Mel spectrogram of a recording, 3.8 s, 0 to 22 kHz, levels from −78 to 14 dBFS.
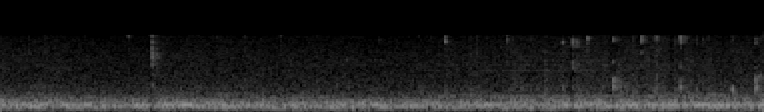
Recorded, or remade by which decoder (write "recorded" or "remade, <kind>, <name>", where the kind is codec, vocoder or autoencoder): recorded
